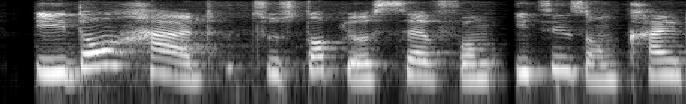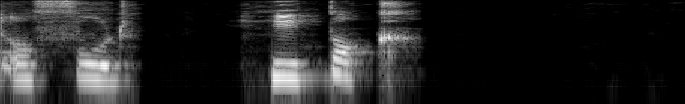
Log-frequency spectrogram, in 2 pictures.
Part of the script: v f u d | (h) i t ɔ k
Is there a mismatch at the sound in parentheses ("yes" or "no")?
no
